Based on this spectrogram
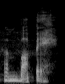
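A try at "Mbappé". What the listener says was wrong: The M is not silent. It's not silent. No, you lean into it. Mbappe. Mbappe. Luxuriate in the M.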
